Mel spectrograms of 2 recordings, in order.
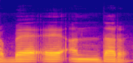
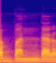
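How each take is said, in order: First: बै ए अंदर said very slowly, each part separate; बंदर split slowly into बै ए अंदर, like a teacher; broken into sounds. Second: Said in the usual way. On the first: Shown as a demonstration. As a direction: spell out बै ए अंदर syllable by syllable, drawn out. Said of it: "इस तरह से बोल रहे हैं ना". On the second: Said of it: "बंदर कैसे बोलते हैं?".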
